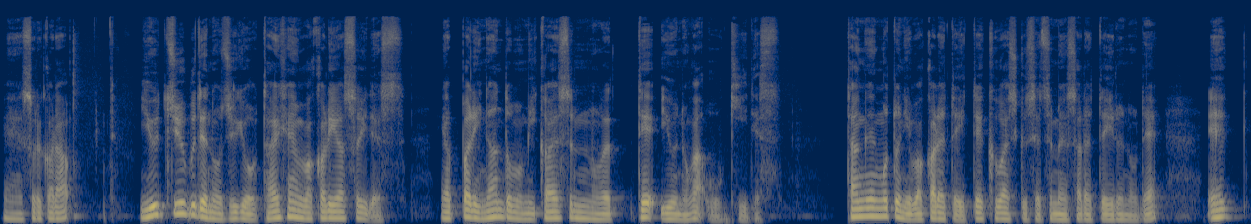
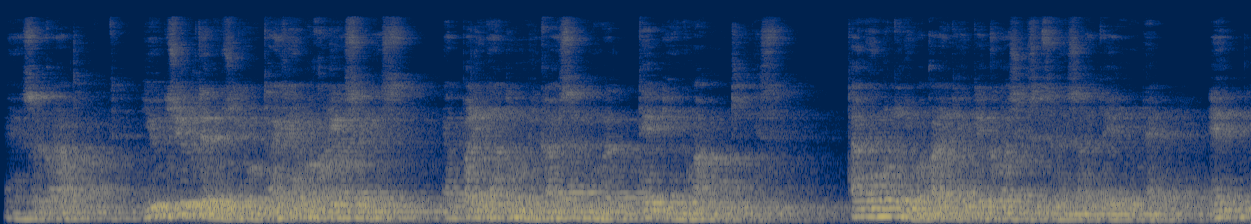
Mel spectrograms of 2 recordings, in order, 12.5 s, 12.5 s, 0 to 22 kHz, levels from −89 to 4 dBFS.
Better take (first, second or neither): first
